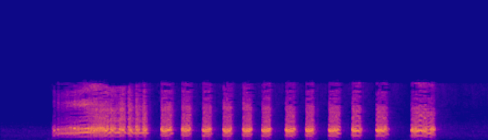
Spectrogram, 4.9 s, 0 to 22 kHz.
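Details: A decoy hen chicken recorded for the 2020 season opens with a rasping drawn-out note, then delivers a steady series of about eleven sharp clucks, each separated by a brief silence.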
